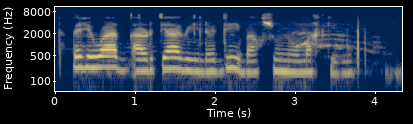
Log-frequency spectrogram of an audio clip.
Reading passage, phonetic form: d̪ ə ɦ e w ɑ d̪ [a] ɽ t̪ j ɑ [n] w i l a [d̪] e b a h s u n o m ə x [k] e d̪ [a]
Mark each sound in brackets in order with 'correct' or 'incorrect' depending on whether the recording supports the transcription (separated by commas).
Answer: correct, incorrect, correct, correct, incorrect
